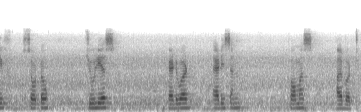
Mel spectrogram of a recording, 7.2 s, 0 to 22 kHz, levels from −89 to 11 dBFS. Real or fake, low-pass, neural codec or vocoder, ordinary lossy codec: real; none; none; none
